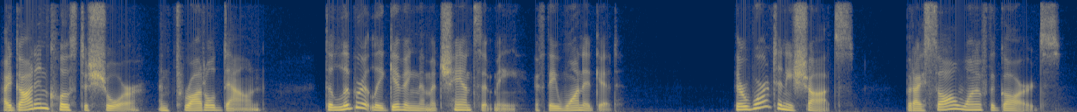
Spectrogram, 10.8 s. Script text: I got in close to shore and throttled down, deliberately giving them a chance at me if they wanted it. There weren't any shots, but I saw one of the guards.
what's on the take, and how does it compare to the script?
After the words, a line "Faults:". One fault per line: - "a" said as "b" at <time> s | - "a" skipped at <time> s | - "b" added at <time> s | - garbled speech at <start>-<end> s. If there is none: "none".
I got in close to shore and throttled down, deliberately giving them a chance at me if they wanted it. There weren't any shots, but I saw one of the guards.
Faults:
none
